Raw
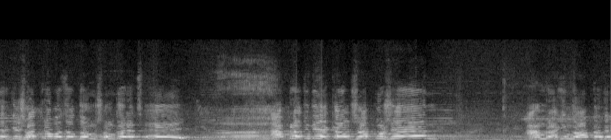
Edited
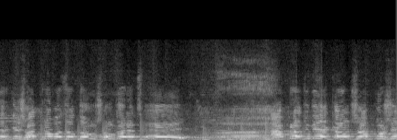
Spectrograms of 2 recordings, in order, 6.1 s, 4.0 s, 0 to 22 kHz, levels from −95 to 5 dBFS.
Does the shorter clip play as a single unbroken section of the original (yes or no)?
yes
